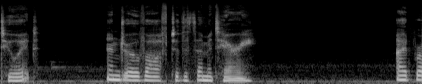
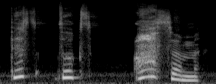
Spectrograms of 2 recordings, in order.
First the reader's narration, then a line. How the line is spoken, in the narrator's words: I cried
